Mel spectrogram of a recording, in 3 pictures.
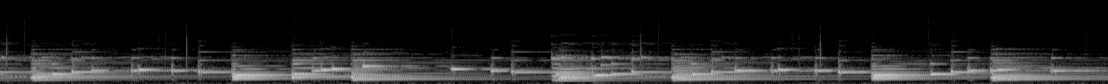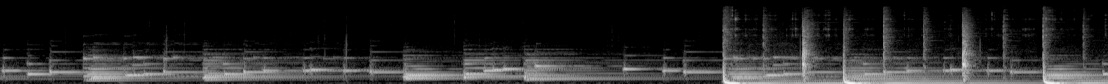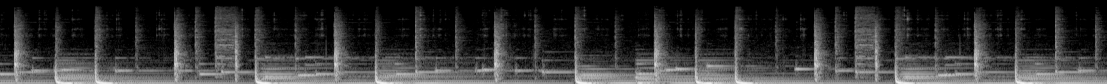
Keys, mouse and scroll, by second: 0.2-0.9 scroll down 1, 0.9-1.3 typing, 2.4 middle click, 3.3-3.8 scroll up 1, 3.8 middle click, 5.4 Tab, 5.8 middle click, 6.7 Tab, 7.8-8.5 typing, 10.2-11.3 typing, 13.2-15.9 typing, 16.5 double click, 16.8 middle click, 18.2 typing, 19.3 Tab, 20.0 typing, 22.0-23.0 typing, 24.4 middle click, 25.2-25.5 scroll up 1, 26.2 typing, 28.4 scroll up 1, 29.9 typing, 32.1 scroll down 1, 32.4 middle click.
